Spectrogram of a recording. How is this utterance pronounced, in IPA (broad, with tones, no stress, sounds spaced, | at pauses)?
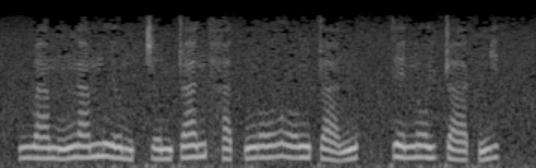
w a˨˩ m ŋ a˧˥ m l ə˨˩ m c ə˨˩ m ʈ a˧˥ n h a˨˩ t̚ ŋ ɔ˧˥ ɣ ɔ˧ ŋ ʈ a˨˩˦ n | k ɛ˧ n ɔ˧ j ʈ aː˨˩ k̚ ɲ e˦˥ k̚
